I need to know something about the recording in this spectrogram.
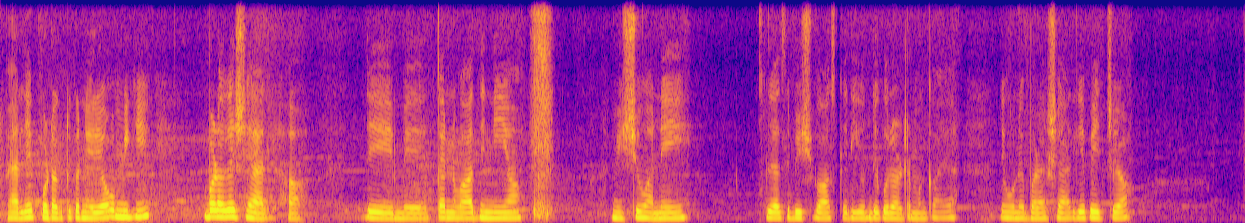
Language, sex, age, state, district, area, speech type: Dogri, female, 45-60, Jammu and Kashmir, Reasi, rural, spontaneous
